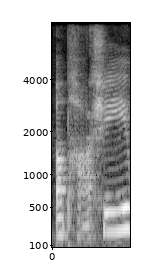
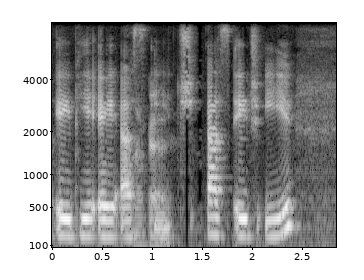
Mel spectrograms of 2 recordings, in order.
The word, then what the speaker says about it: Apashe: We specifically went for this like really unique EDM artist called Apache. We would always mispronounce it and say Apache because that's how it's spelled. Apashe.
